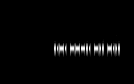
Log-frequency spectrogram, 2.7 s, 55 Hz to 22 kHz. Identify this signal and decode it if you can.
Morse code, heard as a keyed tone, about 46 wpm, 700 Hz. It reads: F8DB
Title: DXCC-100 Call Signs - 4 Characters - Repeated 3x - 45wpm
